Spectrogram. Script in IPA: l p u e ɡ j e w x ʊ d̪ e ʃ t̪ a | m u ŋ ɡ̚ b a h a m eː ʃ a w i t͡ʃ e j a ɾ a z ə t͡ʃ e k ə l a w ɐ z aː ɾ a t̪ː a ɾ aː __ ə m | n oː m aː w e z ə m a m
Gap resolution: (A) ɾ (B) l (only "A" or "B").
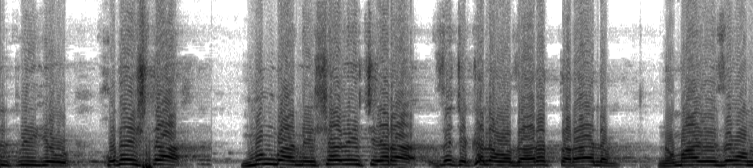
B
